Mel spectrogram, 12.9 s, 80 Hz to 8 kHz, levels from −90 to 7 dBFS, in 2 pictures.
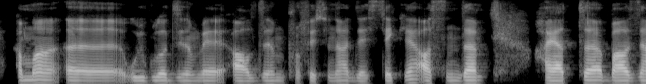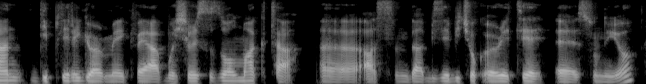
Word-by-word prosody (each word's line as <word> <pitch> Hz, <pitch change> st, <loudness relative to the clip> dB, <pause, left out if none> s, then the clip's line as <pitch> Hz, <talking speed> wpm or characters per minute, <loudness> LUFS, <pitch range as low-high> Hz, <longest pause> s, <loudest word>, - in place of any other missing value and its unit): Ama, 120 Hz, +1 st, +3 dB
eee, 105 Hz, -1 st, +3 dB
uyguladığım 110 Hz, -1 st, -2 dB
ve 105 Hz, 0 st, +1 dB
aldığım 105 Hz, +1 st, +1 dB
profesyonel 105 Hz, 0 st, -5 dB
destekle 105 Hz, +5 st, -2 dB
aslında 115 Hz, -1 st, +3 dB, 0.5 s
hayatta 110 Hz, +1 st, +5 dB
bazen 110 Hz, 0 st, +5 dB, 0.2 s
dipleri 105 Hz, 0 st, -5 dB
görmek 95 Hz, -2 st, -3 dB
veya 90 Hz, -2 st, +1 dB
başarısız 100 Hz, +2 st, -4 dB
olmak 105 Hz, 0 st, -3 dB
da, -, -, -1 dB, 0.3 s
eee, -, -, -3 dB, 0.4 s
aslında 95 Hz, 0 st, -5 dB
bize 100 Hz, 0 st, -7 dB
birçok 100 Hz, -, -6 dB
öğreti, 95 Hz, -1 st, -1 dB
eee, 90 Hz, -2 st, -2 dB
sunuyor. 90 Hz, -, -7 dB
105 Hz, 105 wpm, -26 LUFS, 100-110 Hz, 0.5 s, hayatta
